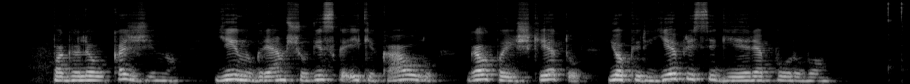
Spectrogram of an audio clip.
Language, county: Lithuanian, Vilnius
